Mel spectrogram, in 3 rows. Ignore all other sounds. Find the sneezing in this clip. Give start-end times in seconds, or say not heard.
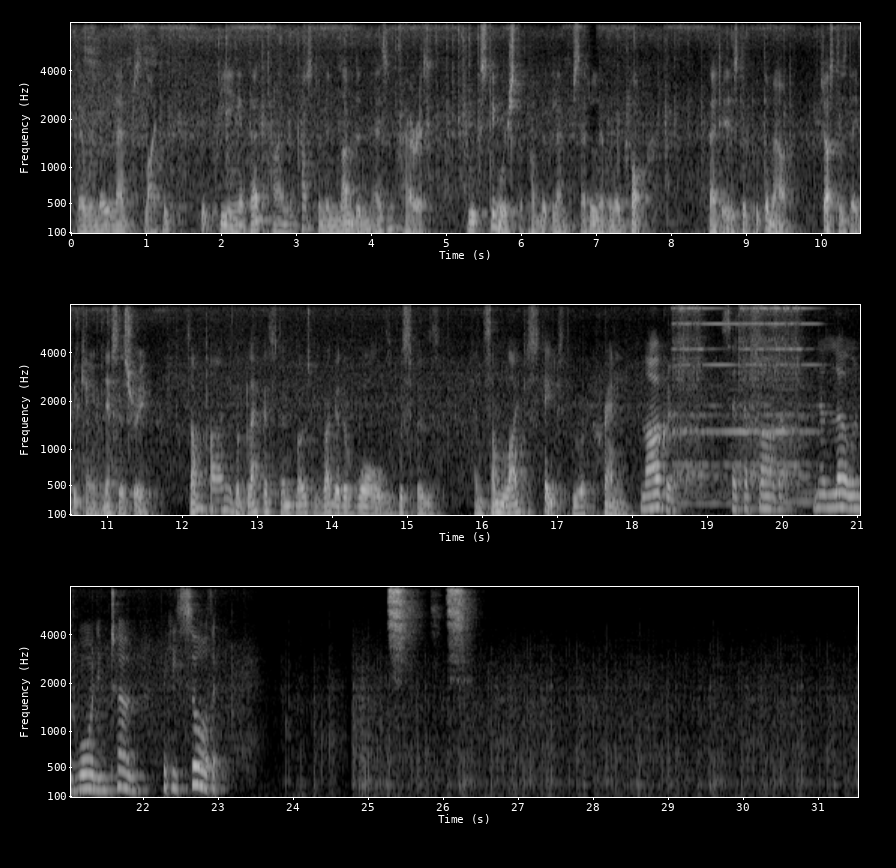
0.1-1.2, 25.2-26.4.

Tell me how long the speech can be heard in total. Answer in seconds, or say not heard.
23 s.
